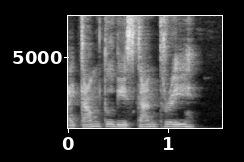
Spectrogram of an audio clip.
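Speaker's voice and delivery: very slow, drawn-out, high-pitched put-on Spanish accent. Showing how to start doing a spanish accent: spanish accent. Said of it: "the easiest way to do Spanish is you start off by saying".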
